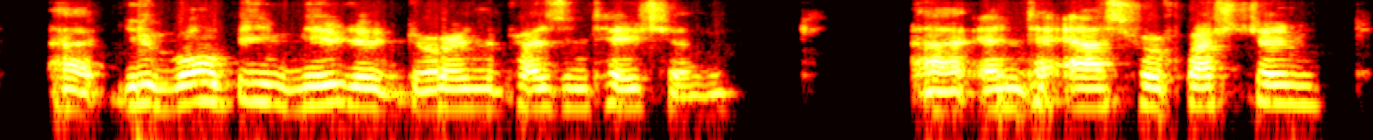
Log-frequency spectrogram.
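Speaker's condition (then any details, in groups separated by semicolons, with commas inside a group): Head and neck cancer; left vagus nerve severed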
